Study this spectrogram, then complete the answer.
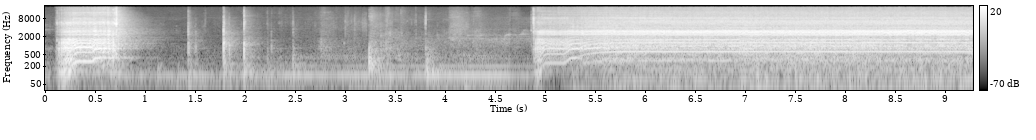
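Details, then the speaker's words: DeWALT DCD999N cordless brushless hammer drill with a large, long bit in speed 3, hammer drilling 20+ cm thick K250 concrete: after handling knocks it reaches a steady high whine with rapid hammering rattle, with strongly felt impact. Normal hammer drilling. "uh dari suaranya aja itu impactnya sangat-sangat Berasa ya"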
